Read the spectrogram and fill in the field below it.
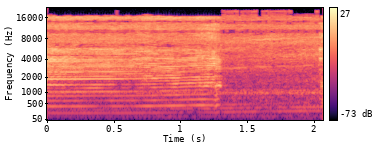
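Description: Power carving tool with a barrel bit grinding into the wood of a carved cardinal: a steady high whine with a constant pitch, close and loud, dropping slightly in intensity partway through, with no talking.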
